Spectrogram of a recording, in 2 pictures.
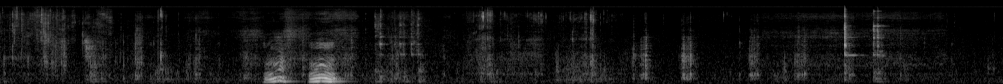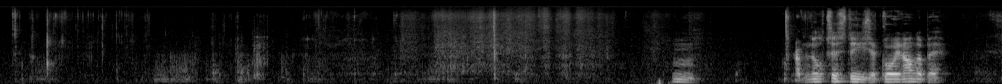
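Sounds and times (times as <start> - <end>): chewing crispy chicken: 0.0 - 3.6, 4.6 - 8.4, 10.1 - 14.1.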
